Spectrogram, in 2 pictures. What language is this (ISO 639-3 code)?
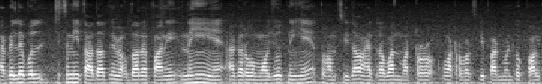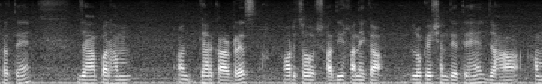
urd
